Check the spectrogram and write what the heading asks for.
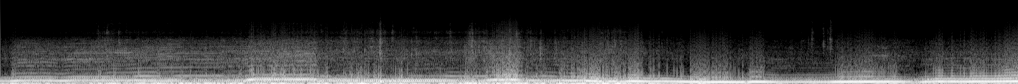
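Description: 1996 Honda Civic's B18 VTEC 1.8-litre inline-four heard from inside the cabin, driven hard through an autocross course: revs hold and climb a little, drop to a lower pitch about six seconds in with a brief dip near the end, then rise again.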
